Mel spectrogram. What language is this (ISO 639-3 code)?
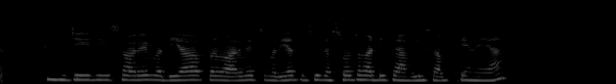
pan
